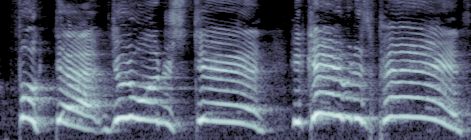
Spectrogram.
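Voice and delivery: very loud, high, shrill, shrieking scream. Reading a story aloud, voicing a character: screaming at the refs. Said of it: "screamed at the refs".

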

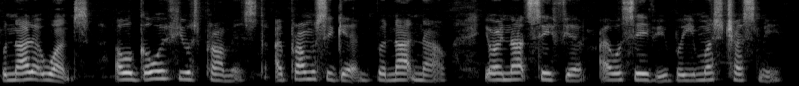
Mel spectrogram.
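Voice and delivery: ordinary delivery, nothing marked

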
